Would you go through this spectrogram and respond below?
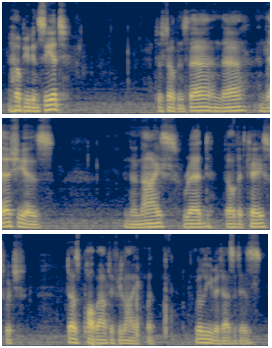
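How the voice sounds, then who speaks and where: Low-voiced dry man narrating a coin unboxing. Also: a little hiss or hum. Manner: dry self-deprecating, unhurried with pauses. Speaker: coin video host. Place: indoors at a marble tabletop. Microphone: phone camera held over a table.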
